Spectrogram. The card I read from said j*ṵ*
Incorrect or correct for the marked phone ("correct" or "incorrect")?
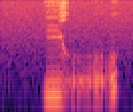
correct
